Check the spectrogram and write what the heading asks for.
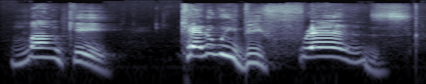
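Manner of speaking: high, drawn-out appeal; elephant's plea. Acted. Elephant asks the monkey for friendship, high pleading call. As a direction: call up sweetly and stretch the question out. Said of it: "And the elephant said".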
